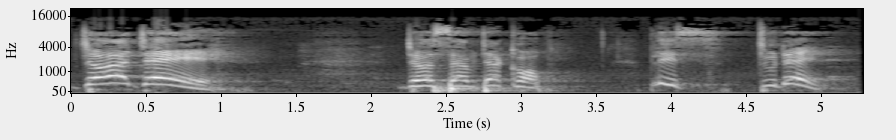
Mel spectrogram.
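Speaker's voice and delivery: high, loud pleading temptress; loud high-pitched pleading woman; seductive wife. Acted. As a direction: coax him like a temptress. Preacher voices Potiphar's wife seducing.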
